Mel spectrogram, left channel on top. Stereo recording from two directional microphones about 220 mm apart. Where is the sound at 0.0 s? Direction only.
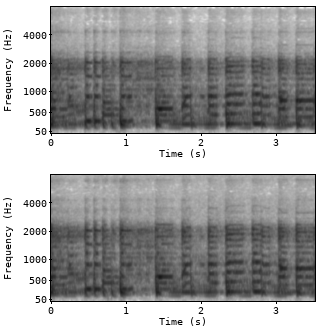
40° left (ahead or behind).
